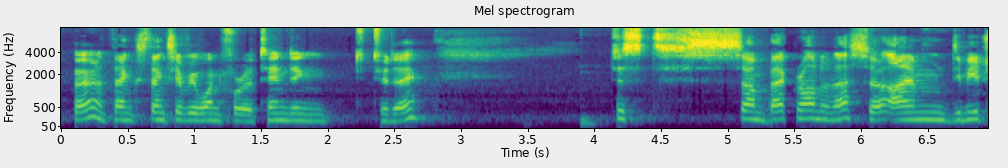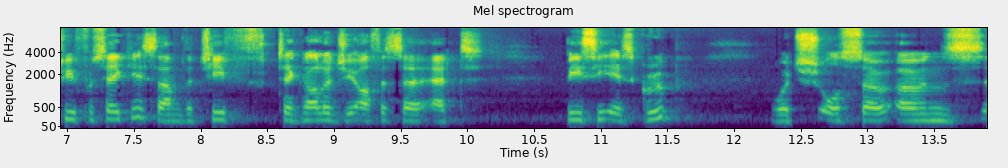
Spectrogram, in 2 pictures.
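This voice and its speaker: A man giving a technical talk at a conference, brisk and dotted with uhs and restarts. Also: fairly high pitch, fairly even intonation, a bit bright. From South Africa. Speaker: conference presenter. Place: conference hall.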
